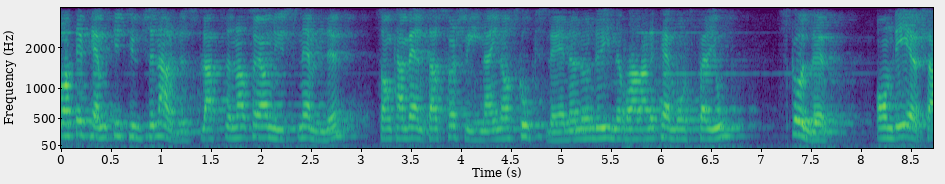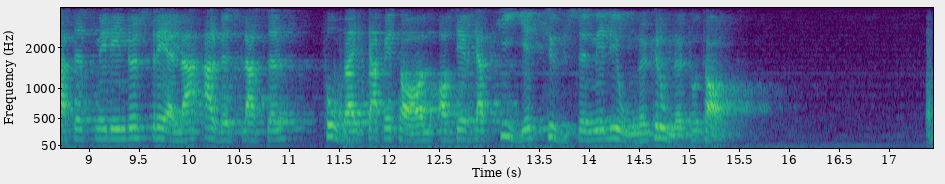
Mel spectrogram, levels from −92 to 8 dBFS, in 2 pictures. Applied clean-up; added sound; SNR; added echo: neural separator model SepFormer DNS4.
